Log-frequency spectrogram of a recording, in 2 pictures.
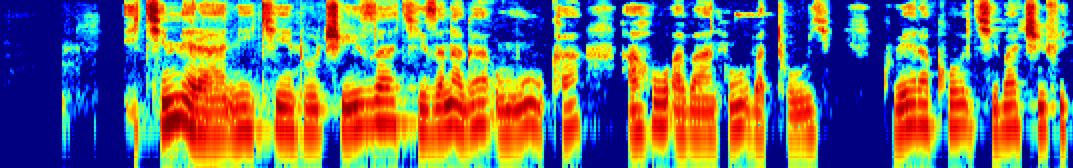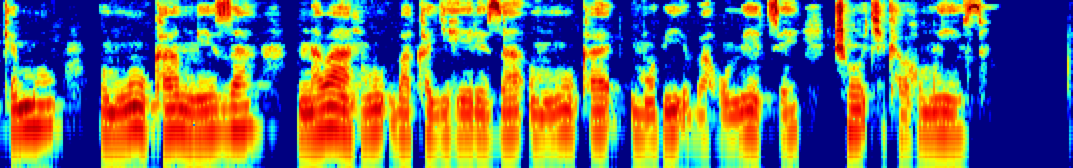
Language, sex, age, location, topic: Kinyarwanda, male, 36-49, Musanze, health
